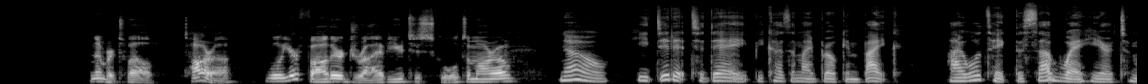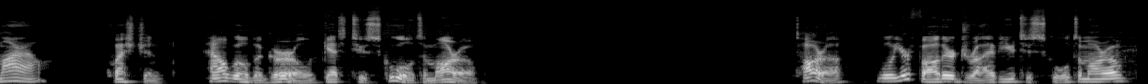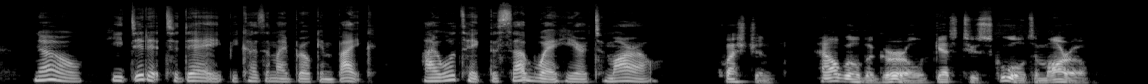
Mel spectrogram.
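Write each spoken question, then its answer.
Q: How will the girl get to school tomorrow?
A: By subway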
